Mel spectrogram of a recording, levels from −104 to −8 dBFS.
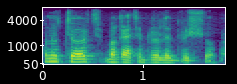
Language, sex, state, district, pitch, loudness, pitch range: Bengali, male, West Bengal, Kolkata, 135 Hz, -24 LUFS, 120-150 Hz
